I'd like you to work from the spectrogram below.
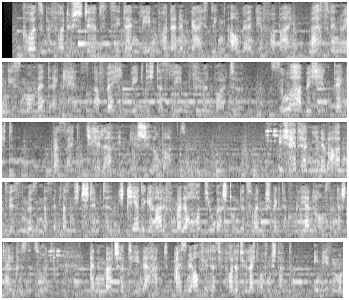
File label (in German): Hoerbuchsprecherin, Stimmproben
